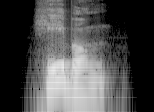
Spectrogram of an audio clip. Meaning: 1. lifting, elevation 2. crustal thickening 3. palatalization, fronting 4. arsis
- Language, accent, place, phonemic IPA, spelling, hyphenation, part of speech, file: German, Germany, Berlin, /ˈheːbʊŋ/, Hebung, He‧bung, noun, De-Hebung.ogg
